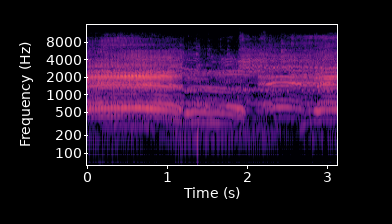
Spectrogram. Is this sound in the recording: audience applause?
no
